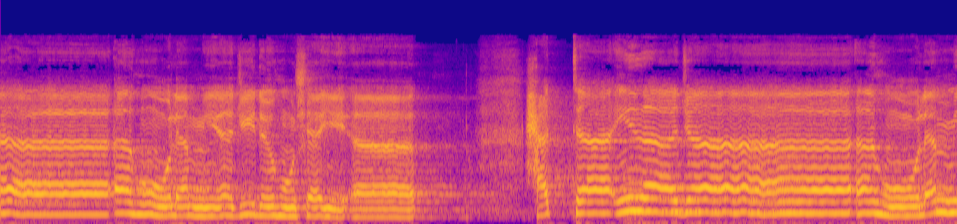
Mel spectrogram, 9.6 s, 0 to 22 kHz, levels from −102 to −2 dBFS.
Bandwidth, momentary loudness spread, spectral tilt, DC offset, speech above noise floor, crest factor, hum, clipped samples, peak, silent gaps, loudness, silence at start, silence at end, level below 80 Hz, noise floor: 11.5 kHz; 4 LU; -5.5 dB/octave; under 0.1%; 21 dB; 10 dB; none; under 0.1%; -8 dBFS; none; -17 LUFS; 0 s; 0 s; -54 dBFS; -38 dBFS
